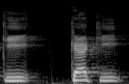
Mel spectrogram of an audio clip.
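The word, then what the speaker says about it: ك: আপনারা স্কেল লক্ষ্য করুন এবং আমার সাথে উচ্চারণ করুন। কাফ জবর কা, কাফ জের কি, কা কি, কাফ পেশ কু, কা কি কু।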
